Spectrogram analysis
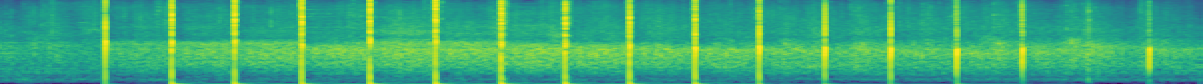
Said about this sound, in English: those applause were for you, personally. I want you to know that.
